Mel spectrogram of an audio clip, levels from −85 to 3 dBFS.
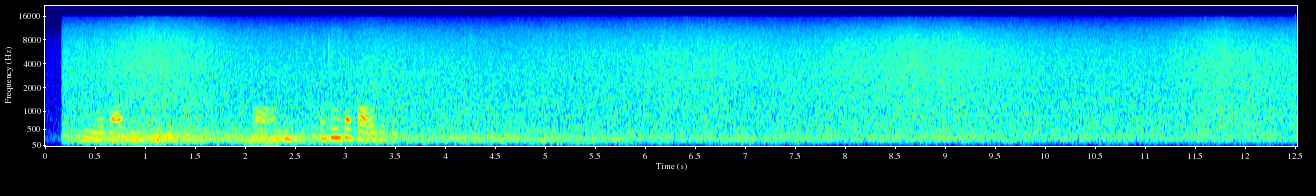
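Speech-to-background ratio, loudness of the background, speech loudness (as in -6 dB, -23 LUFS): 2.0 dB, -30.5 LUFS, -28.5 LUFS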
